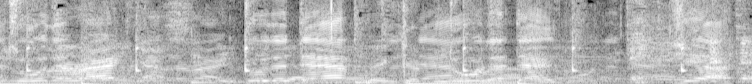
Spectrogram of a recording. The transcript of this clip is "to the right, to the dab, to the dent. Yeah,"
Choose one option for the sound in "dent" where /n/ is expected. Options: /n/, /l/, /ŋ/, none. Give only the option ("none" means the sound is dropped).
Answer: none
